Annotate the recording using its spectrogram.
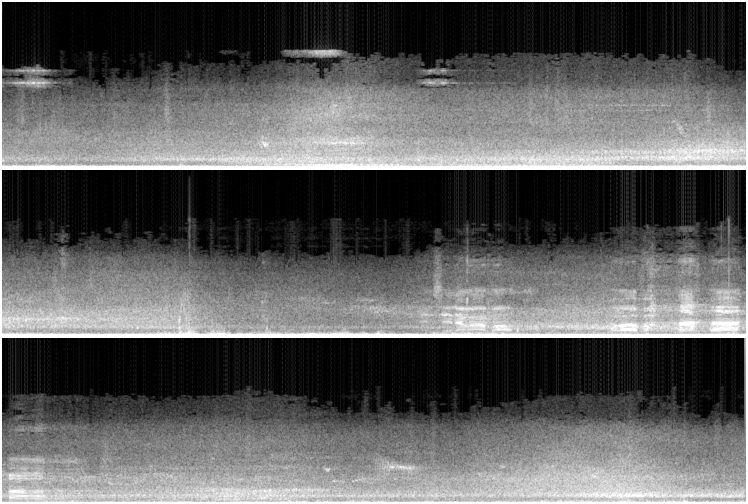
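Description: Cars pass by on a busy road.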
